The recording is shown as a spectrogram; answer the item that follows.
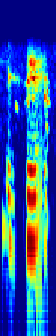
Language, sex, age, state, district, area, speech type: Urdu, female, 30-45, Uttar Pradesh, Lucknow, rural, conversation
